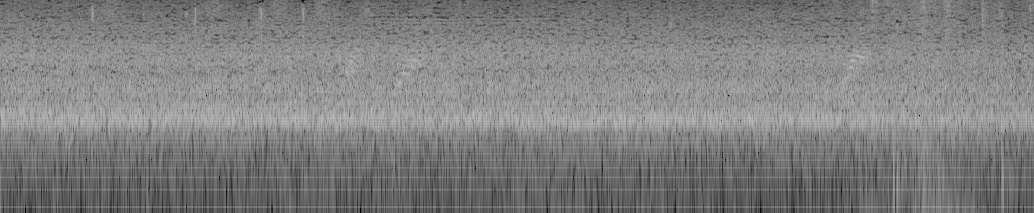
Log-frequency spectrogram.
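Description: A stadium crowd at an Auburn college football game roars in a steady, dense wash of noise, continuous throughout, with a commentator's voice over it.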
